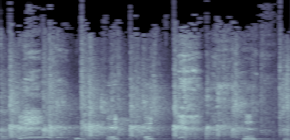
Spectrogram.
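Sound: audience applause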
